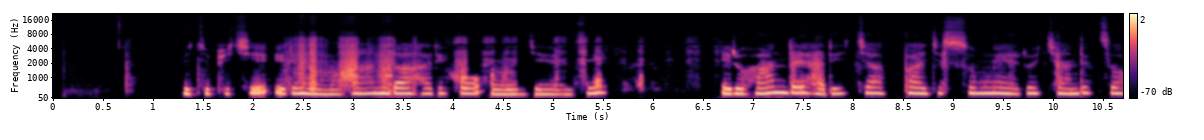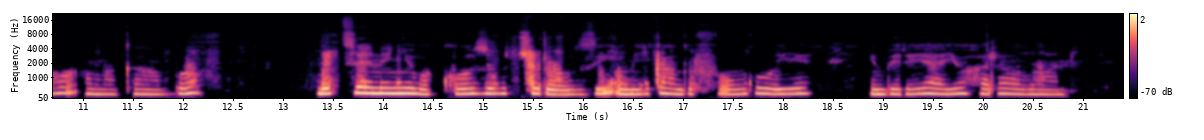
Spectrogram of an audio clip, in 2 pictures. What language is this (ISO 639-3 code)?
kin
